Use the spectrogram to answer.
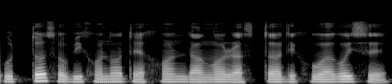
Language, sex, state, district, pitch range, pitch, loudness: Assamese, male, Assam, Kamrup Metropolitan, 110-125 Hz, 120 Hz, -19 LUFS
